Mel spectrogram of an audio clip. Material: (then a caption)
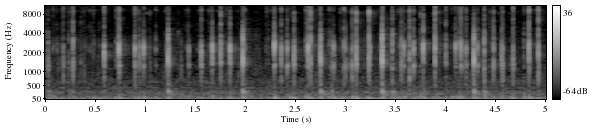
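Plastic. Fingertips type continuously on a full-size mechanical keyboard with lubed switches, pink and mint PBT keycaps, and a transparent acrylic case. Rapid, uneven keystrokes give short, crisp clacks that are bright and light, with little low end. Each stroke dies away almost instantly.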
